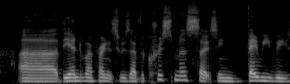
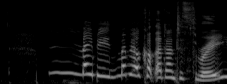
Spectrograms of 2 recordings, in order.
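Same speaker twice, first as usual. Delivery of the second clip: musing to herself; 12 semitones higher than usual. Retold or imitated. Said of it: "I was like".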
